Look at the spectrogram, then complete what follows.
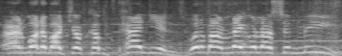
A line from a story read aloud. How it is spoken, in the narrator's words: cried Gimli, unable to contain himself longer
